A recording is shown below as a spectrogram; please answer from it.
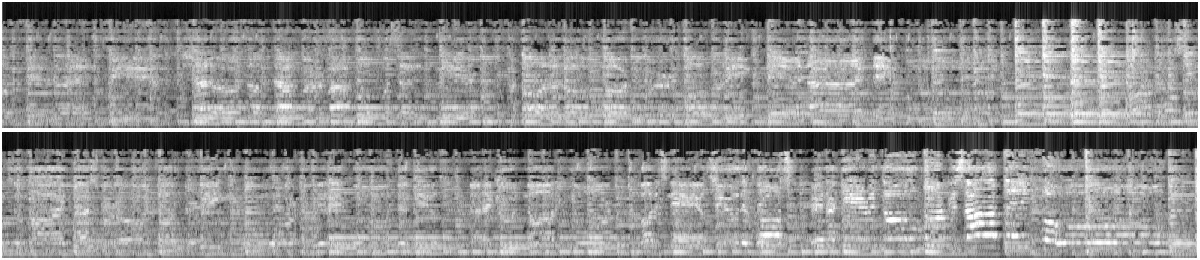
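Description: Acoustic guitar strumming the accompaniment of a worship song, with a group of voices singing along at times.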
